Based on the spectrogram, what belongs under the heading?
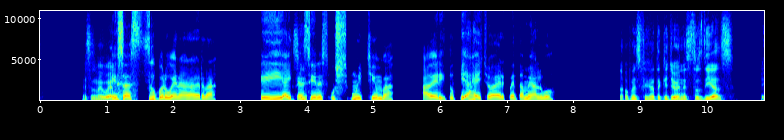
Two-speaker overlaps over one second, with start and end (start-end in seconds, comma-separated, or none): none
